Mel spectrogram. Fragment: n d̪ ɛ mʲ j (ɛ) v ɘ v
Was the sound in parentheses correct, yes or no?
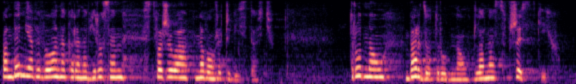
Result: no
